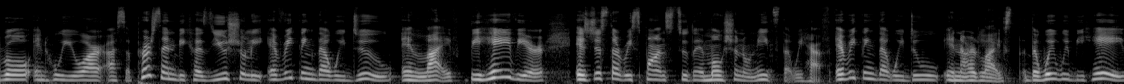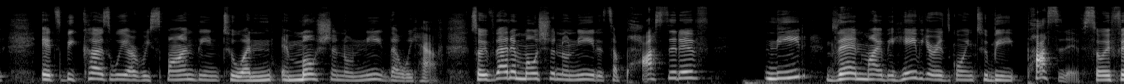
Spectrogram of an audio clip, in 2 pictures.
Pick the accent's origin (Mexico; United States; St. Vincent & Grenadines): Mexico; And I think I grew up in Mexico, and it wasn't a very fun family.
